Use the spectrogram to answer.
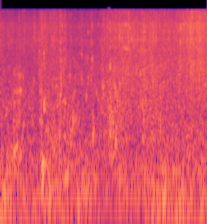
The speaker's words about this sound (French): c'est pas le plus agréable parce que là le vent souffle un peu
